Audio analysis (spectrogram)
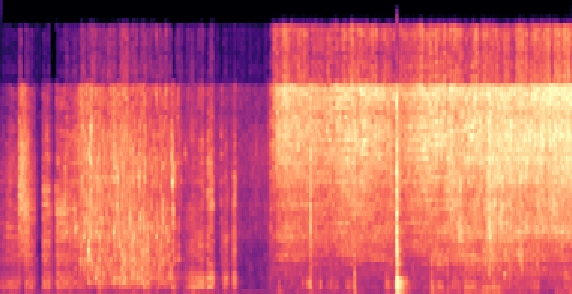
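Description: Running water rinses a wash basin in a clinical care setting, a steady trickling flow with a brief splash near the middle, close and moderately loud.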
